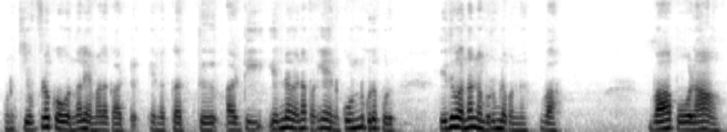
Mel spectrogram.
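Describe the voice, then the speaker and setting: A man's voice: medium pitch, fast, mellow, lightly acted. A man playing a possessive, hot-tempered young husband who keeps demanding that his wife come back to their room, in an amateur audio drama. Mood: insistent. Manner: insistent, stubborn, repeats his demands.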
